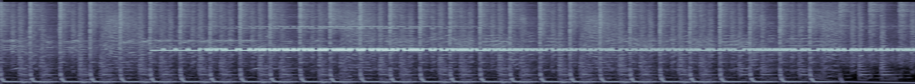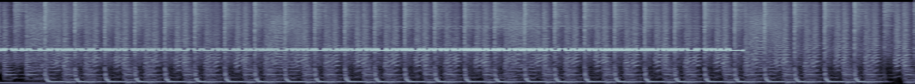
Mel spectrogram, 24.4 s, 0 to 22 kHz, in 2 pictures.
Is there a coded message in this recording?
Yes: RTTY (45.45 baud, 170 Hz shift) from 2.0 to 22.1 s, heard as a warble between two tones, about 2200 Hz centre, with fading and static crashes. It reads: VUZAQ KEYEE QOYTO YMAPJ POWAQ XOCUA NXBAV FJSKV QKAZQ FEQVK YGXRI ZPXOV KKUJV LXBJC XURKU HRYCB DHMOC NJJCY SMELU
